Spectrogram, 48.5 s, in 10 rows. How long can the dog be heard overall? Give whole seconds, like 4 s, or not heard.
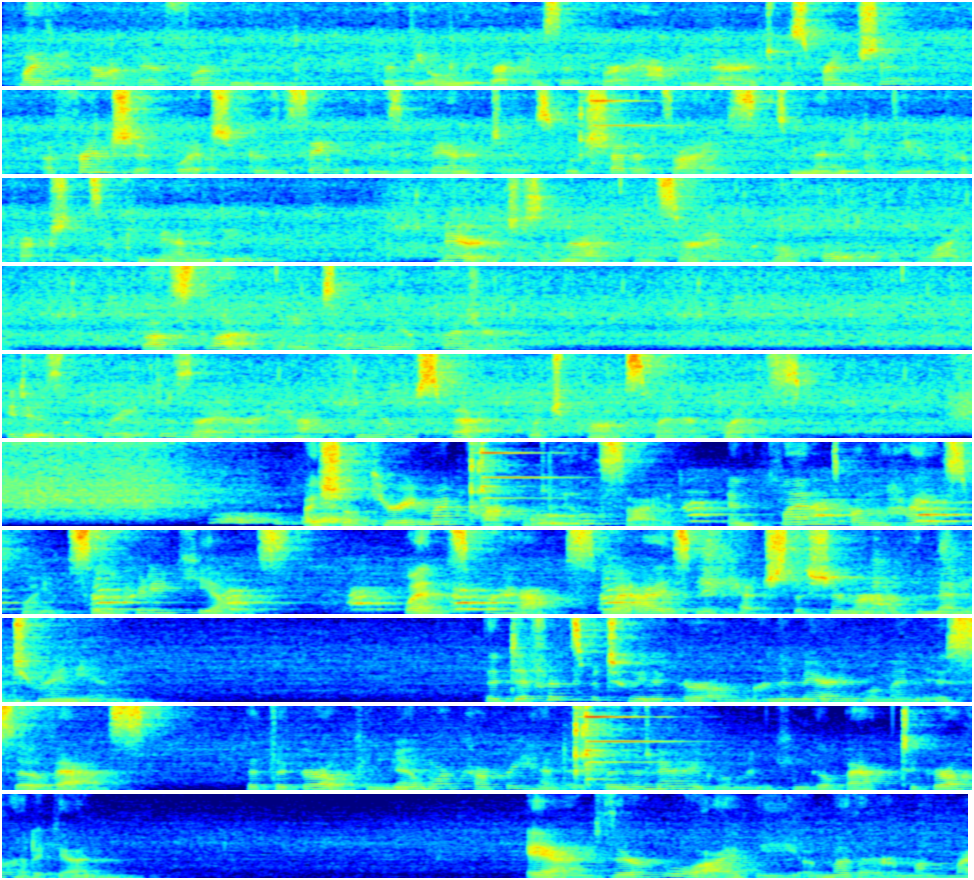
9 s.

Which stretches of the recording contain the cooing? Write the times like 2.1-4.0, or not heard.
not heard.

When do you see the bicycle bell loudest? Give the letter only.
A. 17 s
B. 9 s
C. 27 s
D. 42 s
D.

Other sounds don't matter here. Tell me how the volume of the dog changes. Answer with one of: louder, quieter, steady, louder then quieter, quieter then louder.
quieter.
